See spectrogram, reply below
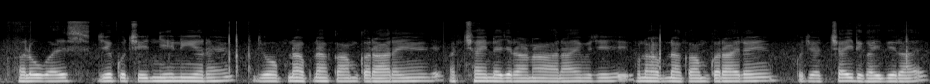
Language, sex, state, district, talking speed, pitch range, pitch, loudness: Hindi, male, Uttar Pradesh, Etah, 210 wpm, 150-155 Hz, 150 Hz, -16 LUFS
